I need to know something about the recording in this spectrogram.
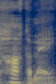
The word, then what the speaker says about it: Jacome: His name is spelled Jacome, though. It's pronounced Hakame.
